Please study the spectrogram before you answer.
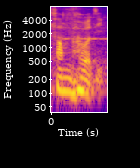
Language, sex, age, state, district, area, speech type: Sanskrit, male, 18-30, Kerala, Kozhikode, rural, spontaneous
